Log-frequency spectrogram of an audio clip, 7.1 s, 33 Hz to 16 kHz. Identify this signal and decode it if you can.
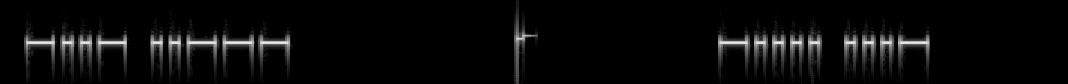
Morse code, heard as a keyed tone, about 20 wpm, 700 Hz. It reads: X2 6V
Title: Single-Letter Single-Number 20wpm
